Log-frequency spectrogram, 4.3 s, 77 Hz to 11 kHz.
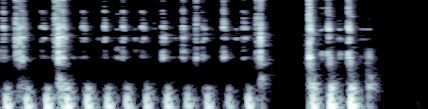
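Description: Commodore 64 keyboard keys being pressed in a quick, even run of clicks lasting about two and a half seconds, followed by a few more key clicks a little after three seconds in.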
